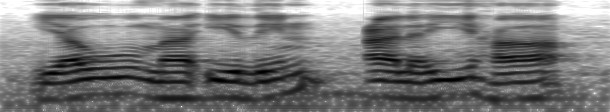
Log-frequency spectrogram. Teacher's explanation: 2 زیر کی تنوین کو ظاہر کر کے پڑھیں گے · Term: اظہار حلقی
